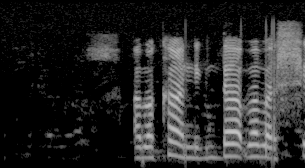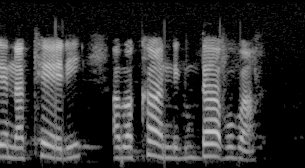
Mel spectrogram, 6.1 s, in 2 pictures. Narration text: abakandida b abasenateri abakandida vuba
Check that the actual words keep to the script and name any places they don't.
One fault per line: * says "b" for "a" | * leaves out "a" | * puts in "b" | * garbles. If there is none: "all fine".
all fine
